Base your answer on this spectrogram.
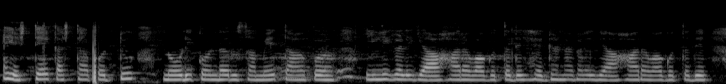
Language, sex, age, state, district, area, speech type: Kannada, female, 30-45, Karnataka, Tumkur, rural, spontaneous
